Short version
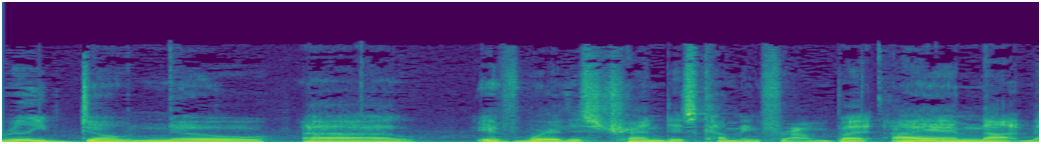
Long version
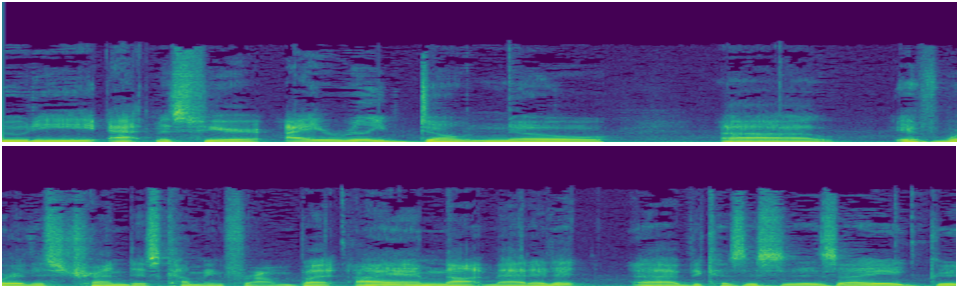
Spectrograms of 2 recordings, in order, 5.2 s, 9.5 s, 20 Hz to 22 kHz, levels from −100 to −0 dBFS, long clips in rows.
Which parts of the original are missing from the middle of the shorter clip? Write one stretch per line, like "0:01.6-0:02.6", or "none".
0:03.1-0:03.5

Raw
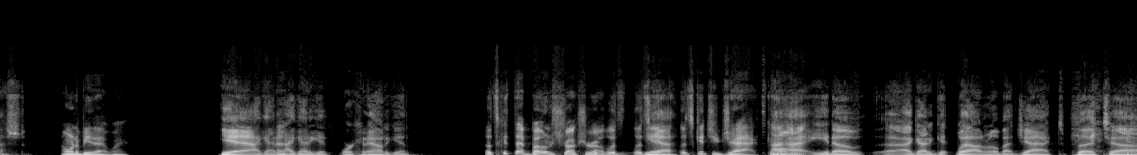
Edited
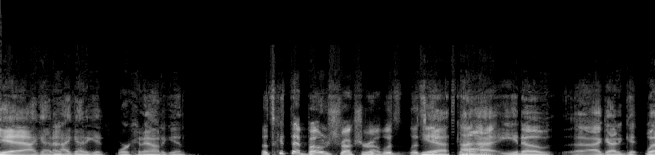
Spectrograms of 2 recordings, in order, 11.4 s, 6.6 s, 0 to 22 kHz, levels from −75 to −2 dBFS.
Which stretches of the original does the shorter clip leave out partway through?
0:06.7-0:07.6

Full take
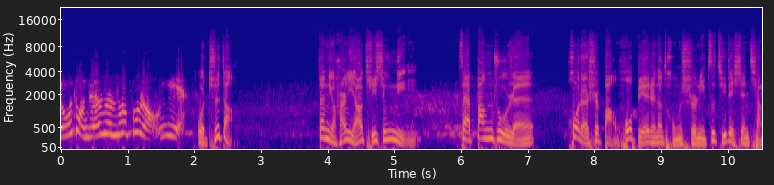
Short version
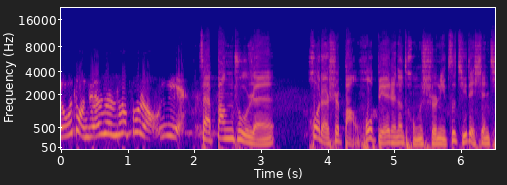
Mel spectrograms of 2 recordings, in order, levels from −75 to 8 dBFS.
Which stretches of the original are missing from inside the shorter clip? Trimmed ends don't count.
0:02.0-0:05.9

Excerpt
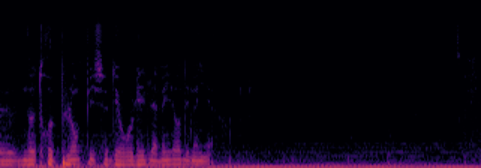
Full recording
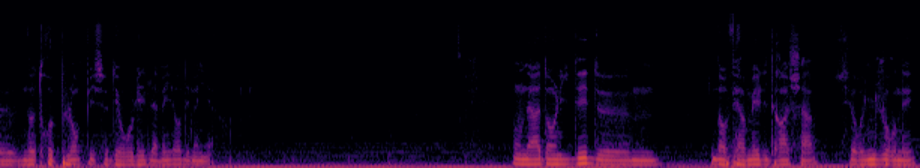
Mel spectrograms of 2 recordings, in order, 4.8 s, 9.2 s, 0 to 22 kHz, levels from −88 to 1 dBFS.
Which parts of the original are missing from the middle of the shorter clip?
none

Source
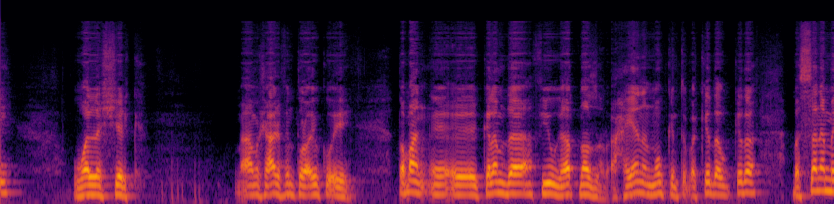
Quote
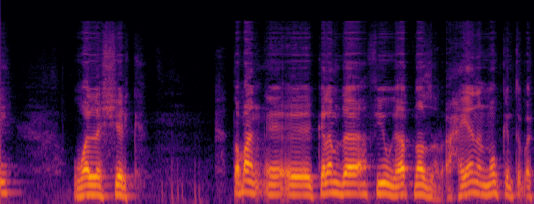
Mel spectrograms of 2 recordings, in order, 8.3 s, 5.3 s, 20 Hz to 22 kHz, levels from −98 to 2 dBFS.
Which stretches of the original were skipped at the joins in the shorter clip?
0:02.1-0:03.8

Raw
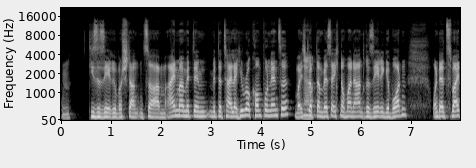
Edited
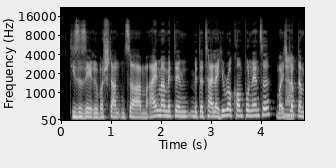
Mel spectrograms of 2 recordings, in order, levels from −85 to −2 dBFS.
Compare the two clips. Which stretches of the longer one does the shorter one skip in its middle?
none

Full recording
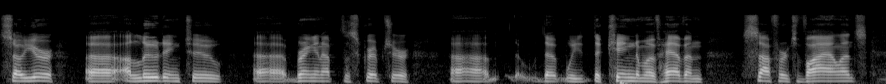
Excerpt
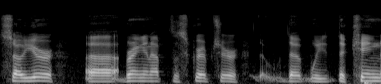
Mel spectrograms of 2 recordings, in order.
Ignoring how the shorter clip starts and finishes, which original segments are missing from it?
0:01.2-0:02.9
0:04.2-0:05.0

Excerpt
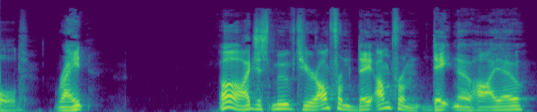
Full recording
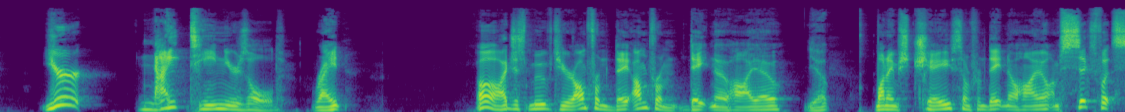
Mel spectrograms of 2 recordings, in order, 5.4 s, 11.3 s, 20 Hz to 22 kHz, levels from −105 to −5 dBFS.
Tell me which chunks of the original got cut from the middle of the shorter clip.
none

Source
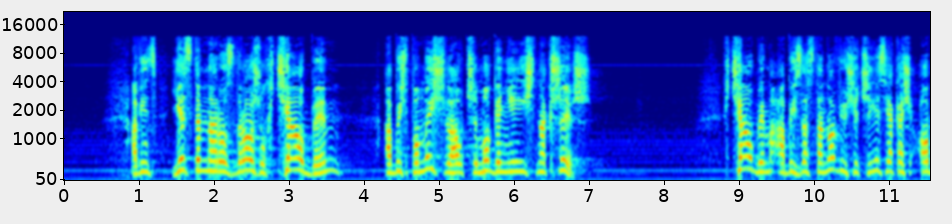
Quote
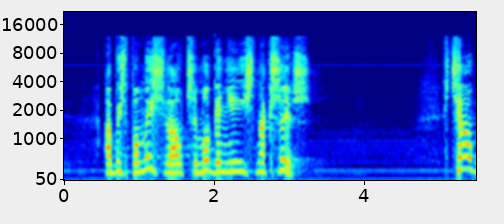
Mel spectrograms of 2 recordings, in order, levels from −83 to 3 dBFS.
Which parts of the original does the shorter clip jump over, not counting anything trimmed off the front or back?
none

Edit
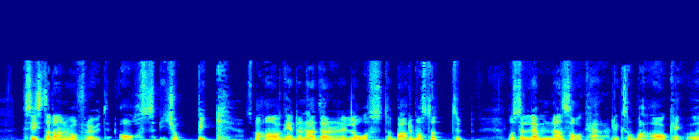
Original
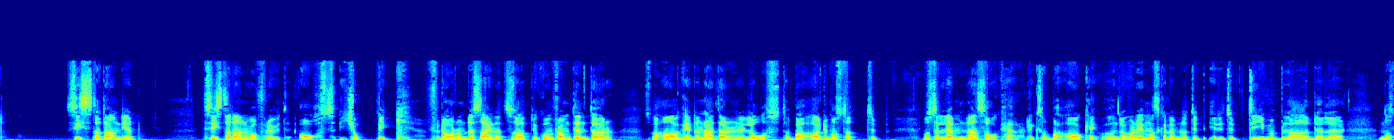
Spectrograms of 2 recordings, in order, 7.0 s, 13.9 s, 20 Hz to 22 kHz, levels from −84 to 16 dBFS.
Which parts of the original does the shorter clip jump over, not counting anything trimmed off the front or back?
0:04.2-0:06.4
0:08.0-0:08.2

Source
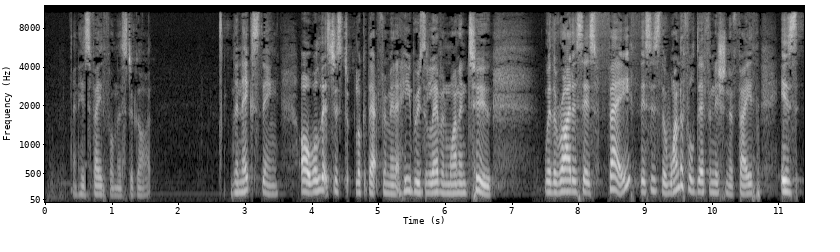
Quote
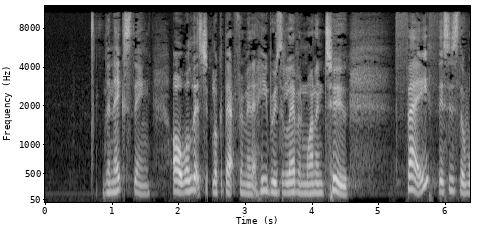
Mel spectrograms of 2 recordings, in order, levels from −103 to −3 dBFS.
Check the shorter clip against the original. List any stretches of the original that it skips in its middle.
0:04.3-0:04.6
0:07.4-0:08.3

